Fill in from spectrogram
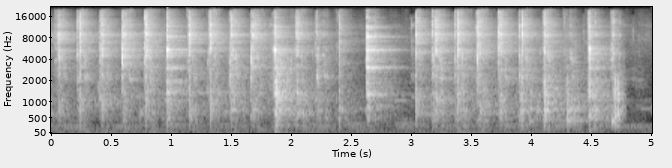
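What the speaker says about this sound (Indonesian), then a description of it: "Oke, ini kita mau kocok dulu." A seasoning mixture of powdered broth, salt and a little pepper is whisked in a bowl: a quick, rhythmic run of bright clinks as the utensil strikes the bowl, with no talking.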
